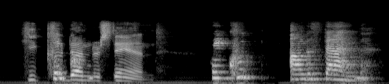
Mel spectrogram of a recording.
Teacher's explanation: when you have vowel sounds after the D, okay, what you want to do is mix that word. So take the D and slide it over to the beginning of the next word.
